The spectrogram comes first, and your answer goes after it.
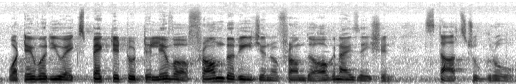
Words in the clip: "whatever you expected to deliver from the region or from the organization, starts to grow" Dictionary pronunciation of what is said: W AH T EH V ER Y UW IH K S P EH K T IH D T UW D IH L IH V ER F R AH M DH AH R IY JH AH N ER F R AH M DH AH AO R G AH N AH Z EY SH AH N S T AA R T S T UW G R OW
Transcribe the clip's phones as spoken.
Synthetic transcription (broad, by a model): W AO T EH V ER Y UW IH K S P EH K T IH D T UW D IH L IH V ER F R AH M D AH R IY JH AH N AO F R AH M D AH AO R G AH N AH Z EY SH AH N S T AA R T S T UW G R OW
